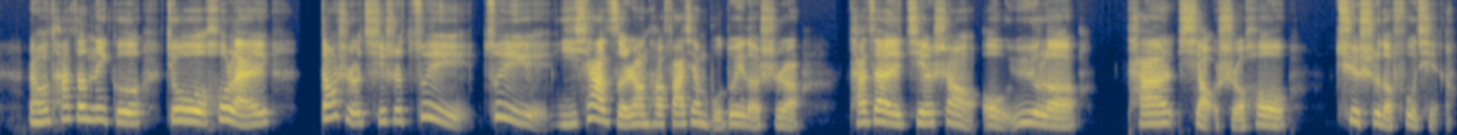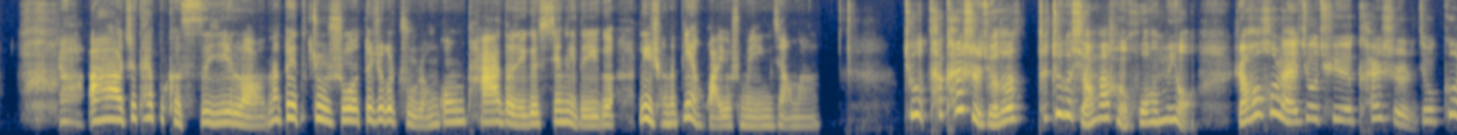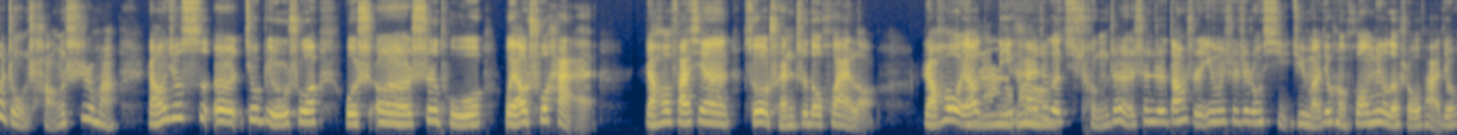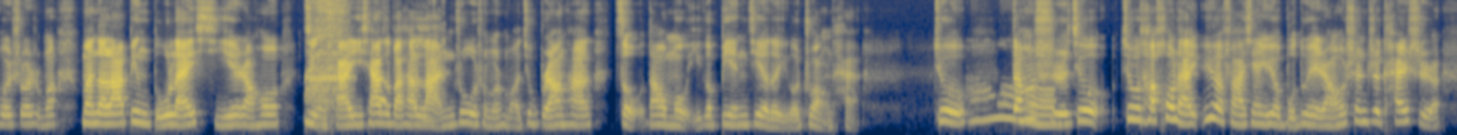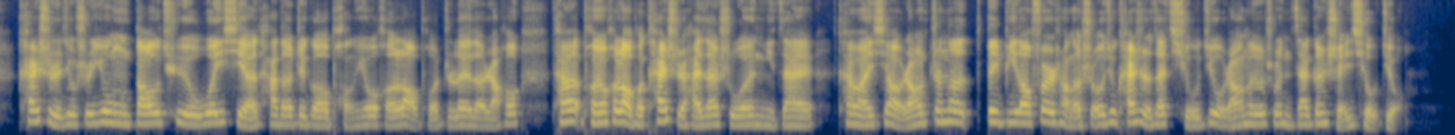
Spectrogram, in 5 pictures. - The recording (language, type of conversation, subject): Chinese, podcast, 你最喜欢的一部电影是哪一部？
- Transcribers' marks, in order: chuckle; gasp; laugh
